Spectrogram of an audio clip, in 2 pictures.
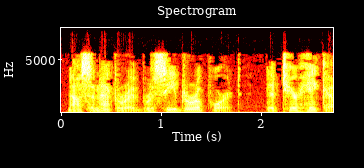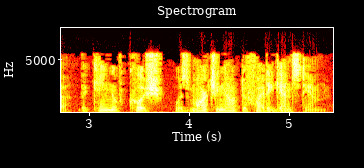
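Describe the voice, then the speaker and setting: Deep gravelly male Bible narrator. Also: big pitch swings, a little fast. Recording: dull lo-fi audio.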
